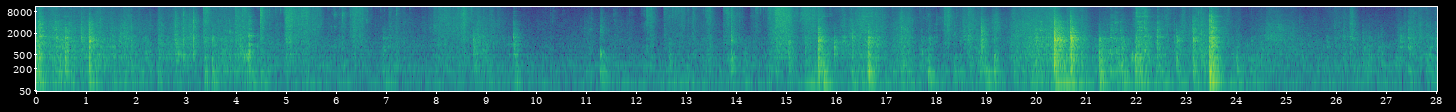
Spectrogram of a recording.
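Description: Metal frame of a collapsible folding wagon clicking, clattering and clanking as it is folded up, with two loud clanks about three-quarters of the way through.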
